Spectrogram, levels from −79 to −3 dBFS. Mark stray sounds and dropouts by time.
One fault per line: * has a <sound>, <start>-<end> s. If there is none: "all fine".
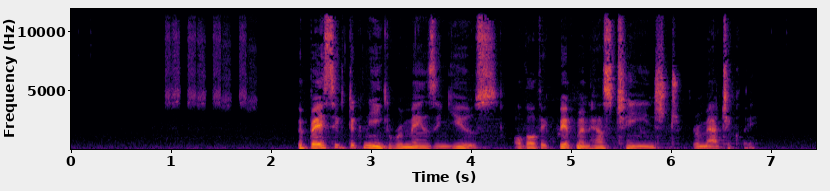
* has a laugh, 0.9-1.9 s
